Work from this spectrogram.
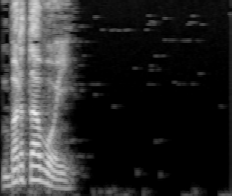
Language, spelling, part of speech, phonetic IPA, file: Russian, бортовой, adjective, [bərtɐˈvoj], Ru-бортовой.ogg
- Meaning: onboard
